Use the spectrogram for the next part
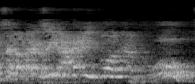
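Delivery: shouted high caricature of a sinner; mock careless sinner. Preacher acts a hardened sinner.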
